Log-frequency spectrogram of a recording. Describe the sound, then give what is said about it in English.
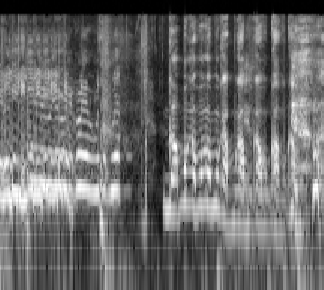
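A person imitates a turkey gobble with a warbling, rapidly fluttering vocal burst, pauses briefly, then launches into a second longer gurgling, chortling gobble; loud and mid-pitched. “I mean, it just seems so odd that the word gobble means to gobble something up, to eat something up real quick, and that happens to be the sound that a turkey makes when it's screaming.”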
